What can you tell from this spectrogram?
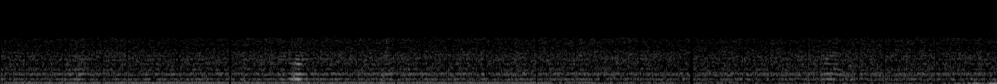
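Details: Reproductive swarm of honey bees moving into a bait hive (swarm trap) at Painted Peacock Manor, dated 04/07/21: a steady, droning hum with layered tones, unbroken throughout, one brief faint tick near the start.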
